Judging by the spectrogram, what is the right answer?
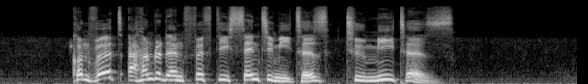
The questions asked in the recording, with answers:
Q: Convert 150 centimeters to meters.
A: 1.5 meters.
